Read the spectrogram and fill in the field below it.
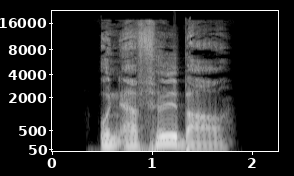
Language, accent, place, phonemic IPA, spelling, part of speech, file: German, Germany, Berlin, /ˌʊnʔɛɐ̯ˈfʏlbaːɐ̯/, unerfüllbar, adjective, De-unerfüllbar.ogg
- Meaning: unattainable, unrealizable, infeasible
